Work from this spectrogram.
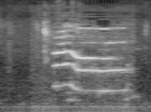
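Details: A kitten gives one drawn-out, tonal meow lasting about a second. It rises slightly, then settles and tapers off, over a faint low background hum.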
